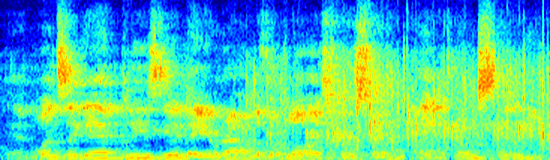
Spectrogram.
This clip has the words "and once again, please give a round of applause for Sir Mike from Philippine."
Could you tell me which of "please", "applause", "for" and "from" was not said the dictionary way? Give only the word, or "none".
none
